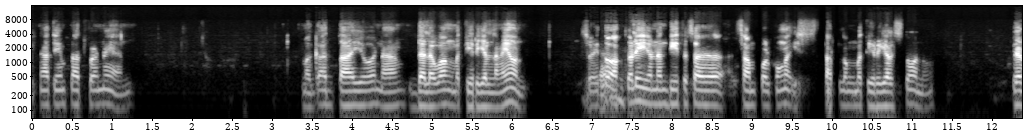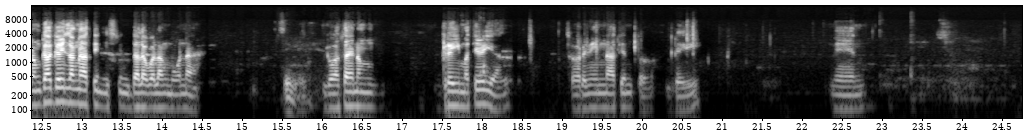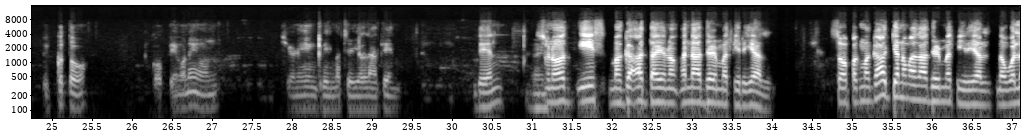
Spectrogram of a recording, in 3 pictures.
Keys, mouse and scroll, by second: 1.5 click, 1.5 middle click, 1.5-1.9 scroll down 6, 2.6-3.0 scroll down 2, 4.0 click, 6.7-7.3 scroll up 2, 7.5-10.6 scroll up 5, 16.6 click, 22.1 click, 28.6 middle click, 30.5 click, 34.5 click.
